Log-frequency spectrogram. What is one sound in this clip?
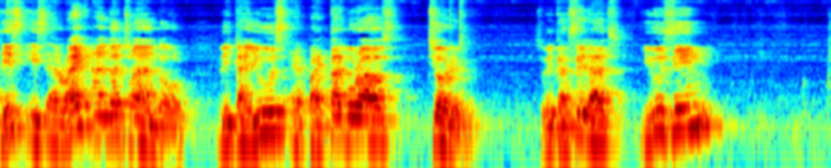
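A man speaks clearly and calmly, close up.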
